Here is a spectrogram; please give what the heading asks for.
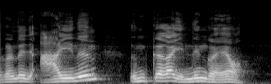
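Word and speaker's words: עין: S 발음. 시옷. 싸맥. 자, 그 다음에 아인도 요렇게 Y처럼 생겼는데 이렇게 쓰시면 됩니다.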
